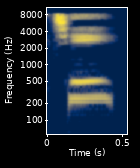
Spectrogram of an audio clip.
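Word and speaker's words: chi (吃): Chữ ăn trong tiếng Trung đọc là chi, cười nhạo lại là chích sao?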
